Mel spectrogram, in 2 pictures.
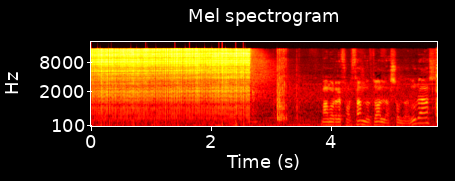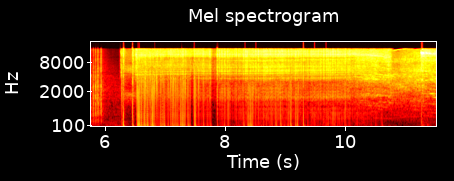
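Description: An electric welder crackles and hisses loudly.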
